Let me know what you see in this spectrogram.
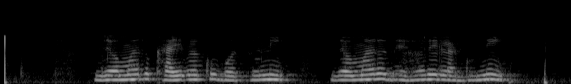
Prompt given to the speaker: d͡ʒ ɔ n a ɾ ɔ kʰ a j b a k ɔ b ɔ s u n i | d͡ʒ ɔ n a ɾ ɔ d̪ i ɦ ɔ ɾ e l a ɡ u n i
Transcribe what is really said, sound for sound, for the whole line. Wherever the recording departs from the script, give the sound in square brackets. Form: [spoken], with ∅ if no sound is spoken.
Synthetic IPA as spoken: d͡ʒ ɔ [m] a ɾ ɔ kʰ a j b a k [u] b ɔ s u n i | d͡ʒ ɔ [m] a ɾ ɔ d̪ [e] ɦ ɔ ɾ e l a ɡ u n i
